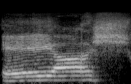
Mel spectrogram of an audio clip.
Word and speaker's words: AAOSH: Russo oh it's definitely my pleasure thanks guys for having him so first off we pronounce it hey OSH what do we pay off it's an acronym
